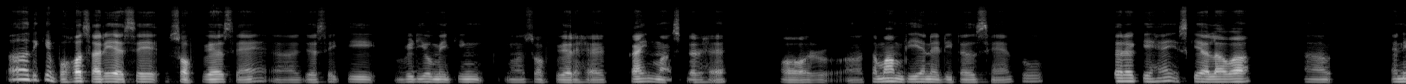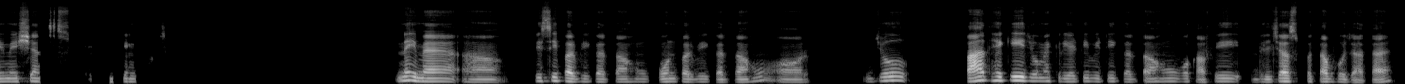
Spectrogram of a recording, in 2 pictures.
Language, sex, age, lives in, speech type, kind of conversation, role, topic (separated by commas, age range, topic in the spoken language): Hindi, male, 25-29, India, conversation, podcast, guest, रोज़ाना कौन-सी छोटी आदतें आपकी रचनात्मकता बढ़ाती हैं?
